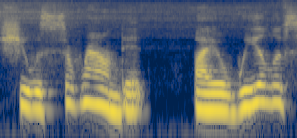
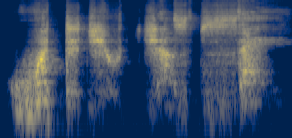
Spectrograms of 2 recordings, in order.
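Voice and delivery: breathy, hushed, whispered hissing snake voice. Reading a story aloud, the lead snake questions Juanita, hissing. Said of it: "She hissed".

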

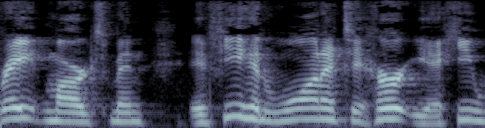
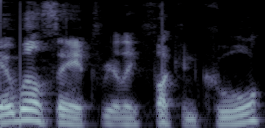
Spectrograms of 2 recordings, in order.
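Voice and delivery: plain

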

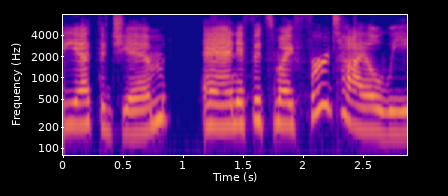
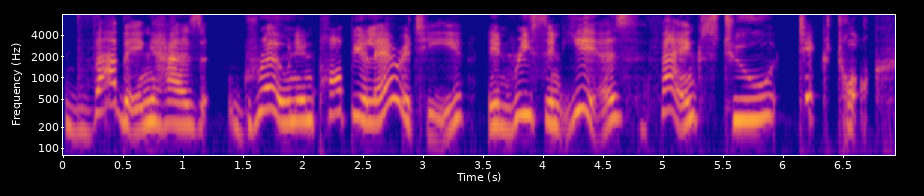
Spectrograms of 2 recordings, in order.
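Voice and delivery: explainer delivery of a science-show presenter. Resuming after the other speaker's interruption, back in the science voice. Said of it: "I'm getting back to the science voice here".

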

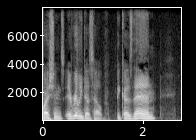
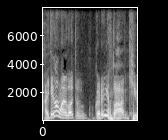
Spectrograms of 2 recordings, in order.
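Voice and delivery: mocking put-on speech, higher pitch; 5 semitones higher than usual. Teasing another speaker by mimicking how they just talked: mocking imitation of friend's speech. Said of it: "why do you talk like that?".

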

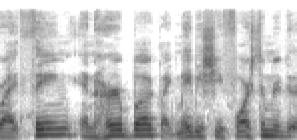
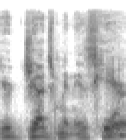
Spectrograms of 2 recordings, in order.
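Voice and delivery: put-on angry, disgusted, furious tone, lower; 3 semitones lower than usual. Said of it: "That type of voice".

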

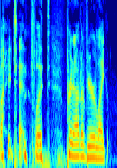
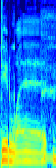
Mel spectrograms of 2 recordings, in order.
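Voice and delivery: put-on stoned voice, much lower and quieter; 5 semitones lower, 4 dB quieter than usual. Retelling how he reacted from the back seat, imitating a stoned voice. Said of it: "sounds like he's just, like, had way too much Indica".

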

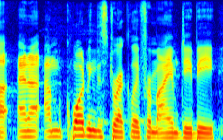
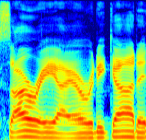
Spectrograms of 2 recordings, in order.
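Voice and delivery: put-on nerdy voice. Telling how Spielberg answered, in a Spielberg impression. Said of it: "That's my impression of Spielberg".

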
